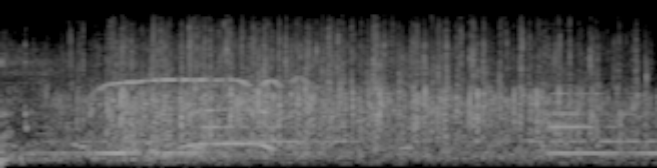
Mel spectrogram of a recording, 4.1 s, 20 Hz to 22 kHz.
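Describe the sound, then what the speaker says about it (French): A crowd applauds at the Tour de France 2016 rider presentation ceremony, sustained clapping heard from a distance, with an announcer's voice speaking over it. "Mesdames et messieurs, en applaudissements s'il vous plaît"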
